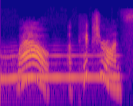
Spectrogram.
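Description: A voice making a drawn-out exclamation that rises and then falls in pitch, followed by a few short vocal sounds, over one held background music note.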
